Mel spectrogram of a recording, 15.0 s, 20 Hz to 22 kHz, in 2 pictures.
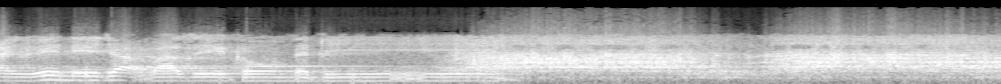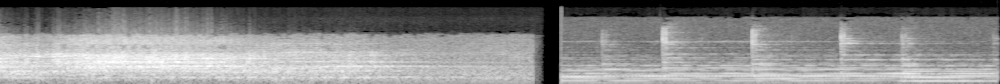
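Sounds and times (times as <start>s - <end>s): man chanting: 0.0s - 3.9s.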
